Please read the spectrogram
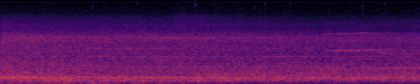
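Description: Double-deck regional train pulling slowly into a platform under a large station hall: a steady rumble and hiss, with a faint high squeal coming in near the end as it brakes.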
